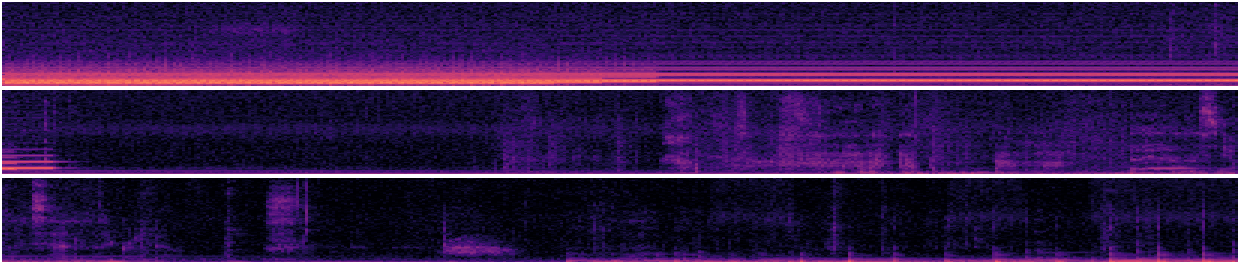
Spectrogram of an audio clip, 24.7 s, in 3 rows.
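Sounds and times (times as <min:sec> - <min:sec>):
song: 0:00.0 - 0:08.6.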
